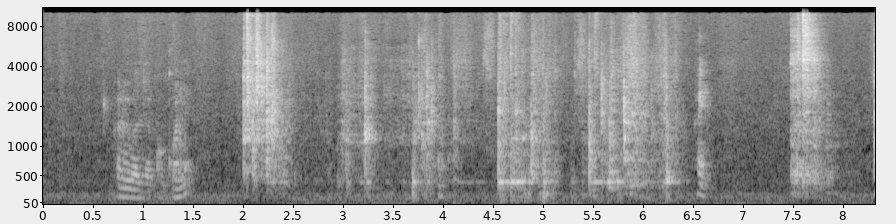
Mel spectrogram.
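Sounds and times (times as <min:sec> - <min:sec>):
speech: 0:00.7 - 0:01.6
cooking pot clanking and scraping: 0:02.9 - 0:06.4, 0:07.5 - 0:08.3.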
